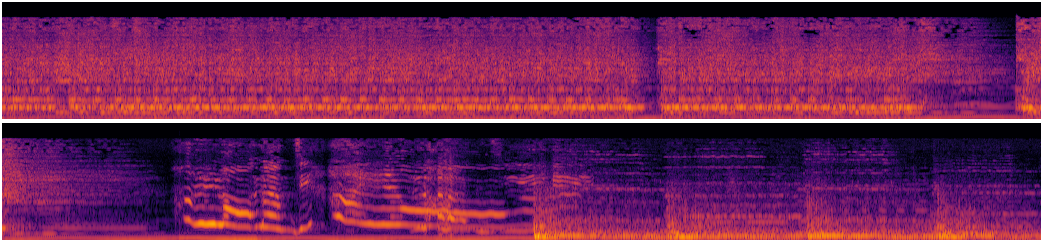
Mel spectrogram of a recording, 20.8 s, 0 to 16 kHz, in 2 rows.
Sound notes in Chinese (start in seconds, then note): 12.0 花旦哭白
